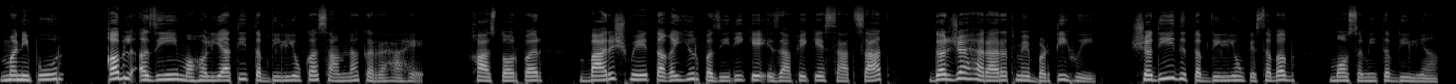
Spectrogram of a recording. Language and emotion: Urdu, neutral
